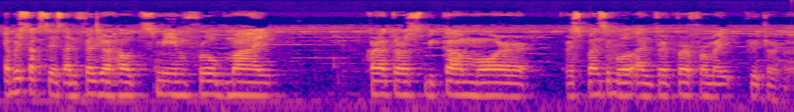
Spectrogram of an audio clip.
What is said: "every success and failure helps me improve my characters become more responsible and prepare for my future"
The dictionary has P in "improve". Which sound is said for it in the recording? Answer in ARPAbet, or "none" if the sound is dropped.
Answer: F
